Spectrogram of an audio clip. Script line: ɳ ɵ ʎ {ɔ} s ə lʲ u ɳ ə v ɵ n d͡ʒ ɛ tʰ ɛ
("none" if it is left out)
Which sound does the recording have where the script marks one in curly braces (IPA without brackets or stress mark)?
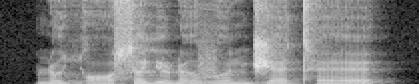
ɔ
